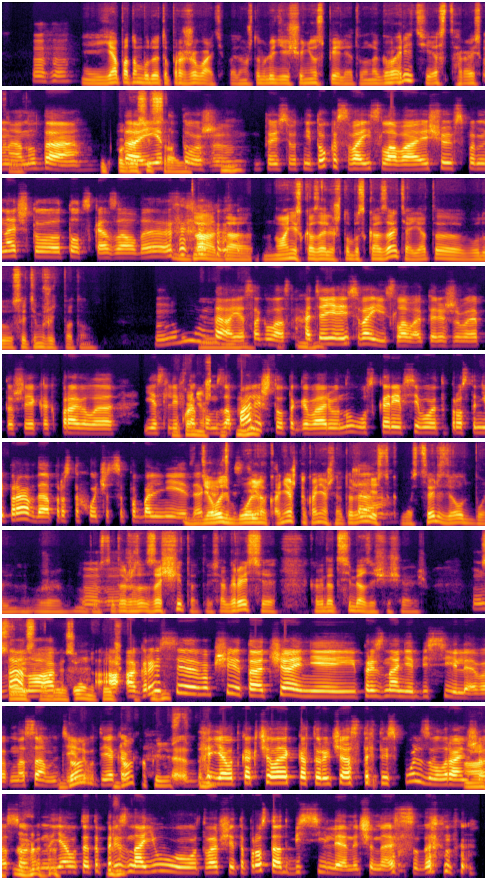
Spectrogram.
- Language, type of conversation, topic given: Russian, unstructured, Что для тебя важнее — быть правым или сохранить отношения?
- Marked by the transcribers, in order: laugh; laugh; laughing while speaking: "начинается, да"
